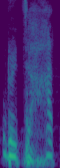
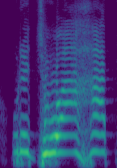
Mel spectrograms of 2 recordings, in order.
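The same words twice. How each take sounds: First: Said in the usual way. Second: "Udah jahat" said slower and louder, leaning on jahat; stressed udah jahat. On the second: Shown as a demonstration. Telling the congregation her mind was already set, with "jahat" punched slow and loud. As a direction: hit "jahat" hard and drawn out.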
